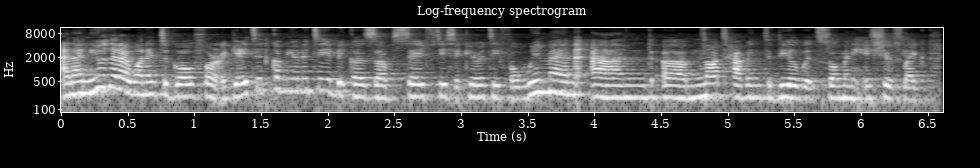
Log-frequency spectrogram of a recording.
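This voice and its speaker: A Finnish woman in her thirties, a vlogger and Airbnb host, chats earnestly to camera inside her apartment, using fillers. Her medium-pitched voice is fast and fairly bright, with slight background noise.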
